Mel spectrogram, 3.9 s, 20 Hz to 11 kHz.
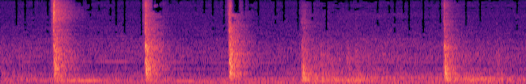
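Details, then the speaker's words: Kogan 43-inch LG-panel monitor on a Next Level Racing GTUltimate sim rig stand mount: five sharp hollow knocks at uneven gaps as the panel rattles loosely in its mount. "the one concern I had with it initially was in mounting it I couldn't stop the panel from rattling and by that I mean this sound"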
